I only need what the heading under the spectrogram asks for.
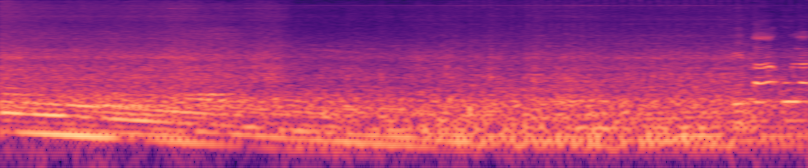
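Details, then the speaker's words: Honda Beat scooter after replacing the faulty TPS sensor (was blinking TP sensor code and dying when throttled): engine now picks up cleanly on throttle and holds revs without stalling; normal revving. "perhatikan di sini teman-teman di sini juga ketika kita gas dia naik ya"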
